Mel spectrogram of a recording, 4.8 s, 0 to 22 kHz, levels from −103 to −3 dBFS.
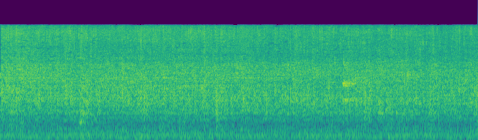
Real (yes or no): no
